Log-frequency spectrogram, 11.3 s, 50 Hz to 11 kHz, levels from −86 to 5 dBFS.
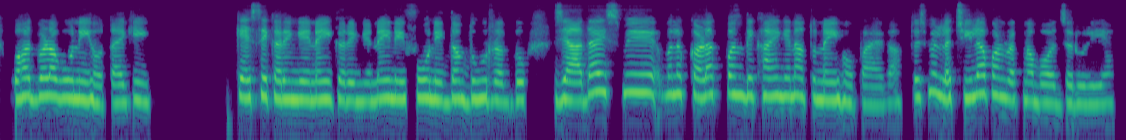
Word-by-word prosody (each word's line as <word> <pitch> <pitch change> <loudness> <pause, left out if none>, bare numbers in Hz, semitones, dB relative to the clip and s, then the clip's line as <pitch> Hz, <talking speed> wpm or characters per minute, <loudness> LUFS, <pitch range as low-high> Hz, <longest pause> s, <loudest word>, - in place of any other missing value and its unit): बहुत 265 +2 +3
बड़ा 275 0 +5
वो 255 -1 +1
नहीं 240 -1 +3
होता 210 0 -4
है 210 - -1
कि, 225 -1 -3 0.9
कैसे 260 0 +2
करेंगे, 240 -2 +2
नहीं 240 +1 +2
करेंगे, 225 -2 -2
नहीं-नहीं 245 +1 +2
फ़ोन 255 -1 +2
एकदम 240 +1 +1
दूर 245 +1 0
रख 225 -1 -2
दो। 235 0 -1 0.3
ज़्यादा 230 +5 +4
इसमें 315 -1 0
मतलब 290 +1 -1
कड़कपन 285 +2 +2
दिखाएँगे 270 0 0
ना 275 0 +1
तो 255 - -4
नहीं 235 0 +2
हो 220 -2 -3
पाएगा। 200 0 -7
तो 260 - -4
इसमें 315 +5 -4
लचीलापन 265 +2 +1
रखना 230 0 -3
बहुत 210 -1 -4
ज़रूरी 200 0 -5
है। 210 0 -10
245 Hz, 180 wpm, -21 LUFS, 230-275 Hz, 0.9 s, बड़ा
